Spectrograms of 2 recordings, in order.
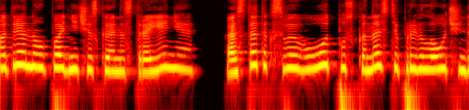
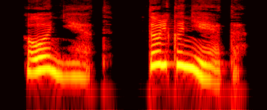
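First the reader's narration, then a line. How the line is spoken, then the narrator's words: Silent inner groan. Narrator (Russian): мысленно простонала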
